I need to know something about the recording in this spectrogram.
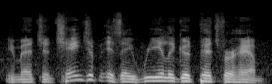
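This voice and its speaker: A man giving radio baseball color commentary, talking through the game in relaxed, conversational analysis. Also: mid-range voice, moderate pace, a little hiss or hum.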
